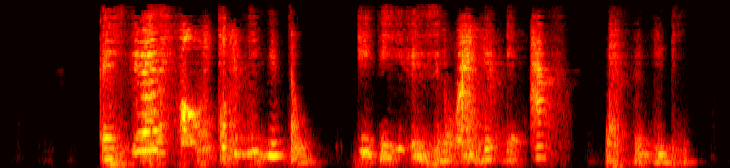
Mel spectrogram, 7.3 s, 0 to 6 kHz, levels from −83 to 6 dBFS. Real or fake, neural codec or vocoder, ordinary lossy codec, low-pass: fake; codec, 44.1 kHz, 0.9 kbps, DAC; MP3, 24 kbps; 5.4 kHz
